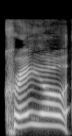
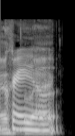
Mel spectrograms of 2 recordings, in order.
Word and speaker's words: Kreyol: Okay, so Crayole Essence. I've mentioned Crayole. – That's black. – And I love it because it's spelled K-R-E-Y-O-L, okay? – That's new black.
